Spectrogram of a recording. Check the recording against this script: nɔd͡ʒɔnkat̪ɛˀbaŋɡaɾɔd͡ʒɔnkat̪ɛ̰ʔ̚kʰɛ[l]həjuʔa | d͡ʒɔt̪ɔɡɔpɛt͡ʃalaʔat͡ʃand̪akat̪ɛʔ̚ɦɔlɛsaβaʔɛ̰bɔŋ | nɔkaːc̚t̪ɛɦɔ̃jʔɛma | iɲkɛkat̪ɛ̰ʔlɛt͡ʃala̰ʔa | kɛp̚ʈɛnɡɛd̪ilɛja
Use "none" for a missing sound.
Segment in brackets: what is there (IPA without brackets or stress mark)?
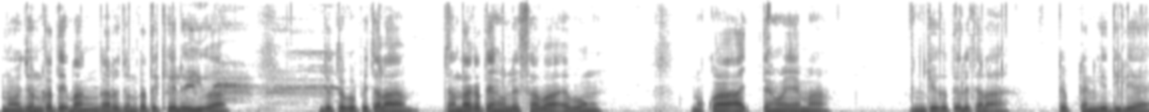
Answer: l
